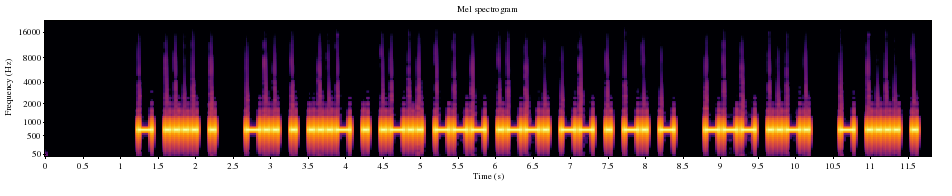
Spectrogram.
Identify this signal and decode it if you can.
Morse code, heard as a keyed tone, about 20 wpm, 700 Hz. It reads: THE DEVELOPMENT OF THE
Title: Sentences with 3-Word Phrases - Spoken Beginning - 20wpm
